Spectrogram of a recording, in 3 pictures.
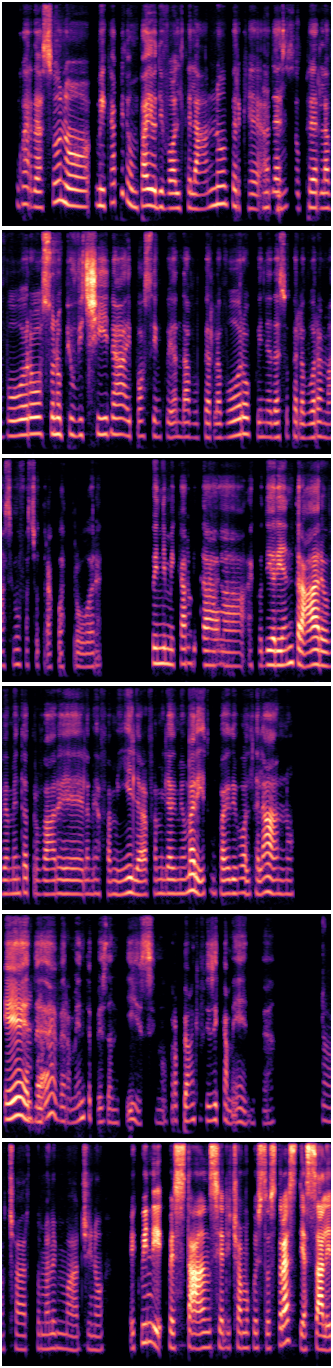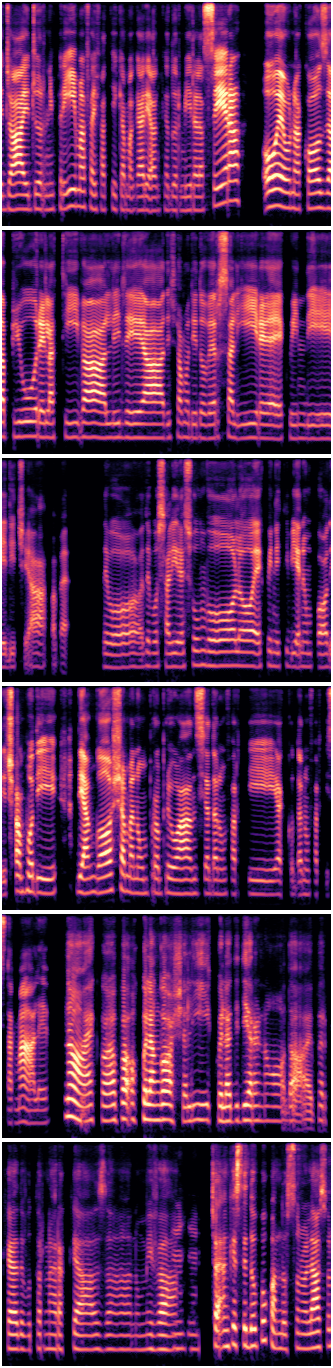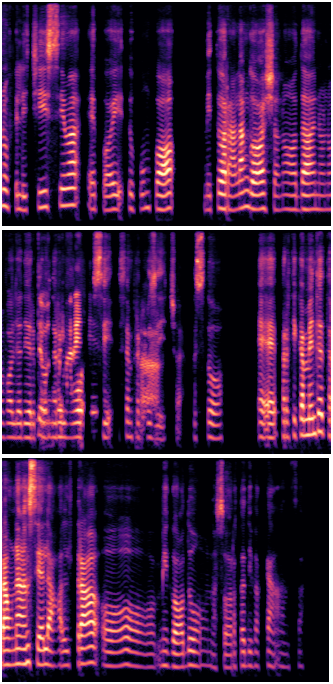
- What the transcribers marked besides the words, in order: "proprio" said as "propio"; laughing while speaking: "diciamo"; "Cioè" said as "ceh"; groan; "Cioè" said as "ceh"
- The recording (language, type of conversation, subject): Italian, advice, Come posso gestire lo stress e l’ansia quando viaggio o sono in vacanza?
